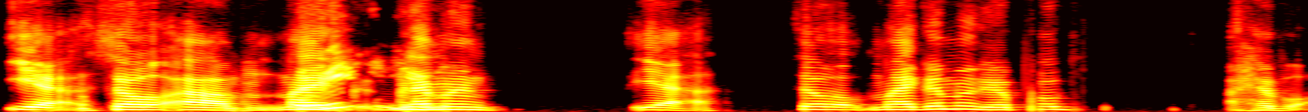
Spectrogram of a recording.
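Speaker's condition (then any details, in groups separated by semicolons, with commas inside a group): Cerebral palsy; oxygen loss brain damage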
